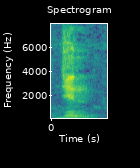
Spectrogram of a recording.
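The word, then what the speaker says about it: djinn: It is pronounced as jinn, a spirit that has strange powers and can assume any form whether it is human or animal.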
